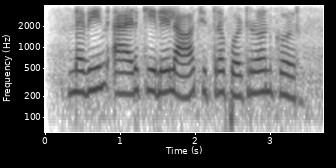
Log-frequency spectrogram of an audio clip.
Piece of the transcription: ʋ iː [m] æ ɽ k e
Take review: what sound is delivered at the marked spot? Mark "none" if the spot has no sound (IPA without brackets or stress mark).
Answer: n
